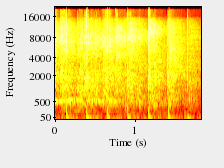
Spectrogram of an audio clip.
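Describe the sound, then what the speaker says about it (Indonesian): A classroom group claps together in a steady, evenly spaced rhythm of crisp hits, loud and close, lasting a couple of seconds. "Ya, beri tepuk tangan."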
